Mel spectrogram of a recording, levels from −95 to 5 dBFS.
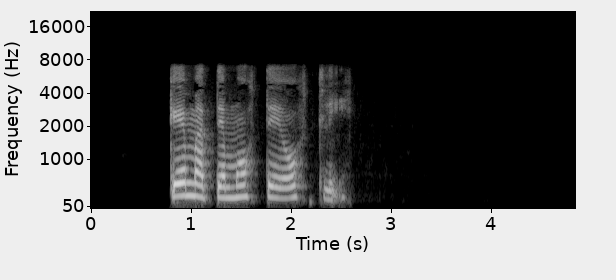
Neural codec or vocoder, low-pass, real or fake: none; 7.2 kHz; real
